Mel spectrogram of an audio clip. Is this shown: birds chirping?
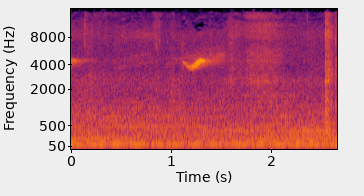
yes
